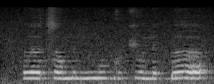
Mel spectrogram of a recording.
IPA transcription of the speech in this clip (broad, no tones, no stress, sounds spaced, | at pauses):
l ɜ t͡s ʌ m ɪ n ŋ͡m u ɡ u t͡ʃ ʊ n ɛ ɡ͡b ɜ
